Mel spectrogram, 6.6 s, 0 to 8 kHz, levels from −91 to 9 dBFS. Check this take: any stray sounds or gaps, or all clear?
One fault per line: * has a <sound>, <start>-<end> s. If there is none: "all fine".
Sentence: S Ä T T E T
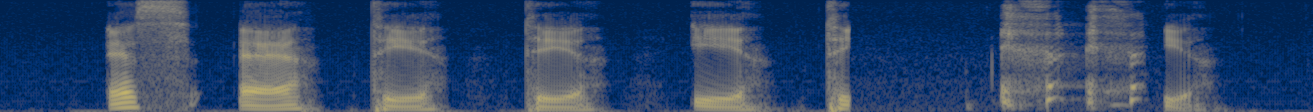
* has a laugh, 4.8-5.8 s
